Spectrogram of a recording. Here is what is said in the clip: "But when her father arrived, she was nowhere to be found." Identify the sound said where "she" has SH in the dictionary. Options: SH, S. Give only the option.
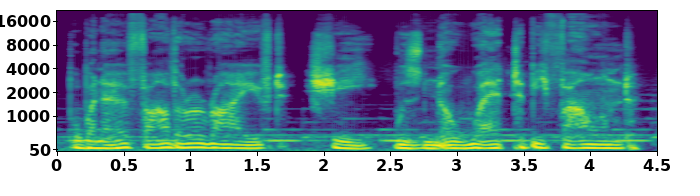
SH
